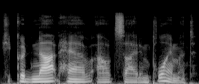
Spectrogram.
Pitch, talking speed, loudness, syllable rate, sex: 115 Hz, 180 wpm, -19 LUFS, 5.4 syllables/s, male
